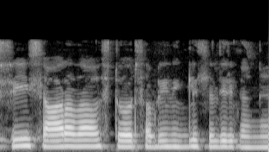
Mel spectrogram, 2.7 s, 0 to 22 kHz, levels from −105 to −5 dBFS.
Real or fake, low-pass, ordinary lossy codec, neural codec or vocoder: real; 7.2 kHz; none; none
